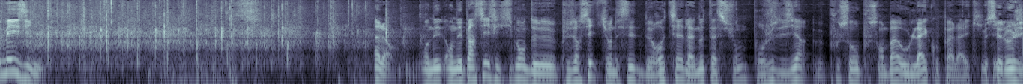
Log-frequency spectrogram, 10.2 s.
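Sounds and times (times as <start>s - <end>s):
speech: 0.0s - 0.6s, 3.7s - 10.2s
applause: 0.0s - 4.5s.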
